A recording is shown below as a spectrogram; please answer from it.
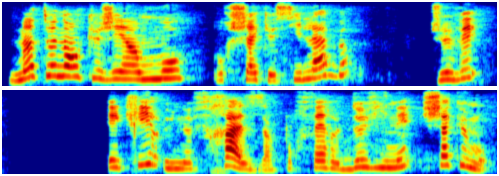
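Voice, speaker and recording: A woman from France teaches a class in a slow, patient voice, walking through each step. Her voice is bright and a little high. The recording sounds slightly dull and lo-fi. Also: expressive. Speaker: primary school teacher. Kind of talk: classroom explanation.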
